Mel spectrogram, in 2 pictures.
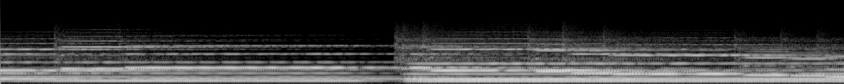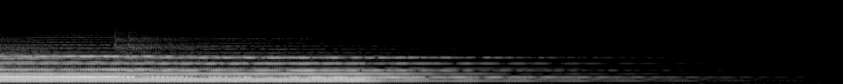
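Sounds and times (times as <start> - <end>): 
Korg MSC-16S wind flute: 0.0 - 13.2.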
